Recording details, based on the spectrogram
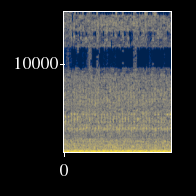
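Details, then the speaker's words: Ford Ranger/BT50 turbo diesel, code P0299, idling: fast, even puffing tick at the exhaust manifold-to-turbo joint, missing a bolt with a non-standard gasket, possibly warped flange; exhaust leak, not intake or intercooler hoses. "Yeah, you can actually hear it's an exhaust leak, so we already have half an idea that it was exhaust, not intake or intercooler hosing."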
